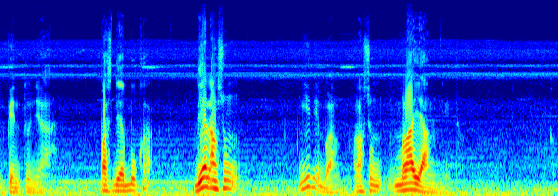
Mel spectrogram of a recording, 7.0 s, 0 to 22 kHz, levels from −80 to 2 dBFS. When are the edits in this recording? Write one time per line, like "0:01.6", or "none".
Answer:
0:01.1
